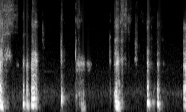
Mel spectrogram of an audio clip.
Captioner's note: laughs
